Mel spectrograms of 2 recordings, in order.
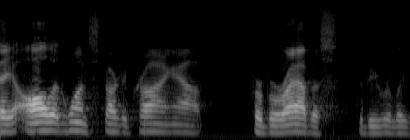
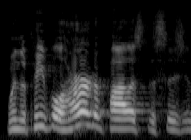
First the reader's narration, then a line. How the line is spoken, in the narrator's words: they cried out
